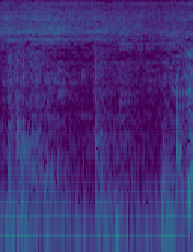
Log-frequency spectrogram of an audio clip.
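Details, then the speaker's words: Newly replaced toilet fill valve with a built-in float: a constant thin hiss of water keeps running into the tank, broken by brief clanks, because the valve is not shutting off. Suspected cause is high house water pressure. "Let me try to turn this water off. It's leaking."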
